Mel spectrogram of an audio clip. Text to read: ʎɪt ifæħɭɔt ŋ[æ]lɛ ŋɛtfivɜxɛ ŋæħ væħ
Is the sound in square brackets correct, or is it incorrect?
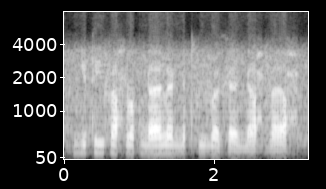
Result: correct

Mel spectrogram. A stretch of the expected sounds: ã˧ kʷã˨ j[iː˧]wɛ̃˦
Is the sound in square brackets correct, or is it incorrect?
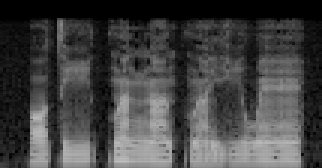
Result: incorrect: i˧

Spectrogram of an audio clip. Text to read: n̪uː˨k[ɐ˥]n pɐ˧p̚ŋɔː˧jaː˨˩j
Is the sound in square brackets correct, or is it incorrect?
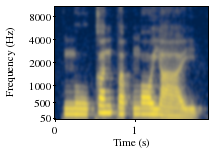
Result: correct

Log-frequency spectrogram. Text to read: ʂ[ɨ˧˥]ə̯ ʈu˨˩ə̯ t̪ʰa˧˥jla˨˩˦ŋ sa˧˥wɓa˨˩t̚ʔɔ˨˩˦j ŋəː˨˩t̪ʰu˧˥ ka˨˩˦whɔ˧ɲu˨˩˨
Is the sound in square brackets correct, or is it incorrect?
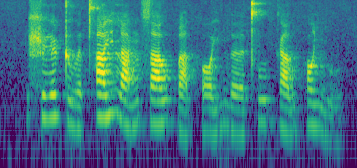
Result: correct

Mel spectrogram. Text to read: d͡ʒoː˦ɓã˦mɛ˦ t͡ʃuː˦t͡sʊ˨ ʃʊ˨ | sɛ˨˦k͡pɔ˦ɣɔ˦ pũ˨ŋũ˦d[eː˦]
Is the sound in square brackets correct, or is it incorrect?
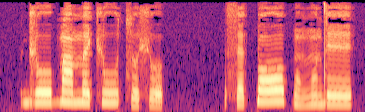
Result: correct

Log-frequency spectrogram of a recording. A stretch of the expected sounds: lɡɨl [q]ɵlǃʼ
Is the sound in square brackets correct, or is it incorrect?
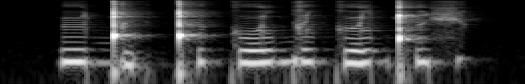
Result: incorrect: k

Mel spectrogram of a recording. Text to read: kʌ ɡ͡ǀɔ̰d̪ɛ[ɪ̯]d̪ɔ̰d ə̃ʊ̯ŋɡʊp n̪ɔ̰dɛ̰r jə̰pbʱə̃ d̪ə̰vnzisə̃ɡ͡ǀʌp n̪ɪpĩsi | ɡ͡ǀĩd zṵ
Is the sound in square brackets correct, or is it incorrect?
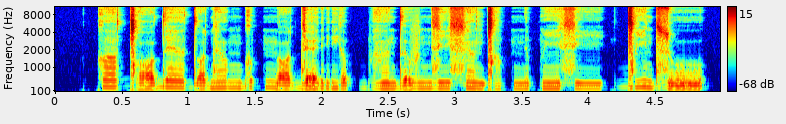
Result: incorrect: ə̯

